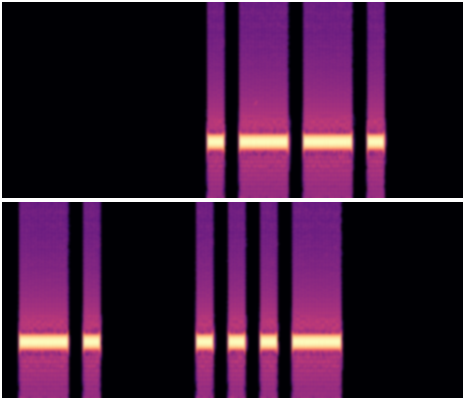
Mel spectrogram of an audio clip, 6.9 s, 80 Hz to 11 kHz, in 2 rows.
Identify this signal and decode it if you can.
Morse code, heard as a keyed tone, about 10 wpm, spaced as for 7 wpm, 1020 Hz. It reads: PNV
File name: PNV-VOR DME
